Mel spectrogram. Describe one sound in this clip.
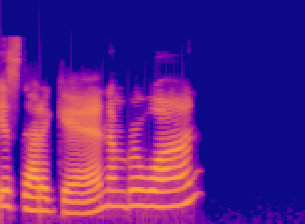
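A young woman speaks clearly and with animation through an online call.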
